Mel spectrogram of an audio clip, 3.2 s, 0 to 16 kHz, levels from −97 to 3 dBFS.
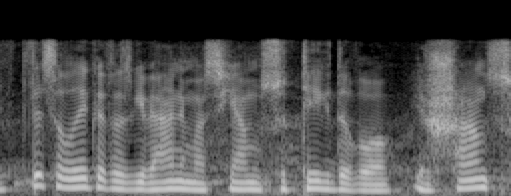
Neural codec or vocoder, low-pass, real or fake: codec, 16 kHz, 4 kbps, FreqCodec, larger model; 7.2 kHz; fake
